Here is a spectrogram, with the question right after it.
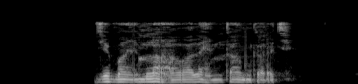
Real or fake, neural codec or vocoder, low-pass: fake; codec, 16 kHz, 16 kbps, FreqCodec, larger model; 7.2 kHz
